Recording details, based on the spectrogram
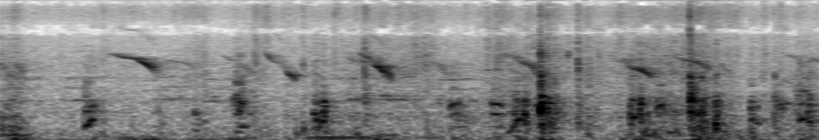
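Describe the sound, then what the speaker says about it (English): Chickens clucking around a grandmother feeding them in a rural Ugandan village yard in Tororo, a steady scatter of short clucks and squawks, some close and some farther off, over faint outdoor background noise. "Look, grandma is feeding chicken."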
